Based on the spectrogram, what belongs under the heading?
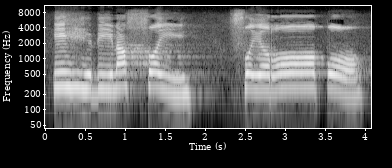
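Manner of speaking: "Sirata" slow, with a heavy doubled s; correct sod. Shown as a demonstration. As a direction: hold the thick s of "Ihdinas si". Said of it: "bukan shi". ("Sirata" pelan dengan sod tebal)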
